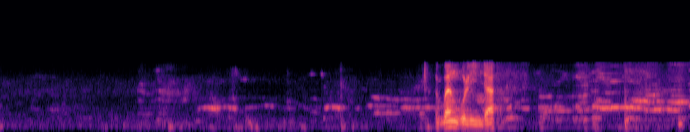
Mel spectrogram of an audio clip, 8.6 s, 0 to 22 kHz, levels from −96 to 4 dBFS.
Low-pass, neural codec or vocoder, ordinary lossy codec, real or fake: 3.6 kHz; codec, 16 kHz in and 24 kHz out, 1 kbps, XY-Tokenizer; AAC, 24 kbps; fake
